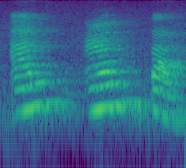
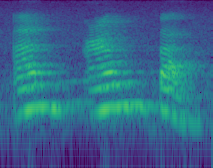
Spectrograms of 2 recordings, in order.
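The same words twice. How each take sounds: The two takes are said the same way.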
